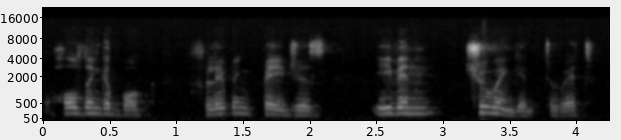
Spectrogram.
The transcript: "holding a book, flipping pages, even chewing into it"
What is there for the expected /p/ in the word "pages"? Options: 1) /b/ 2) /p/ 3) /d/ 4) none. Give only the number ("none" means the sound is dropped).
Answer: 2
